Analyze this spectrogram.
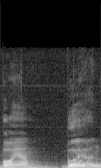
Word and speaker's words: Boyan: I don't know how to pronounce his name. Boyan.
